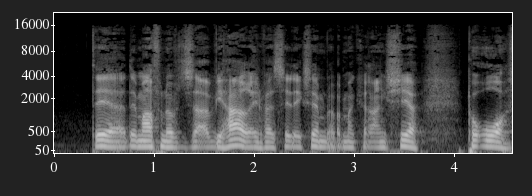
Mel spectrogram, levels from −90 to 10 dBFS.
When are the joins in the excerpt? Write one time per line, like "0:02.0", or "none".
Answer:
0:02.8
